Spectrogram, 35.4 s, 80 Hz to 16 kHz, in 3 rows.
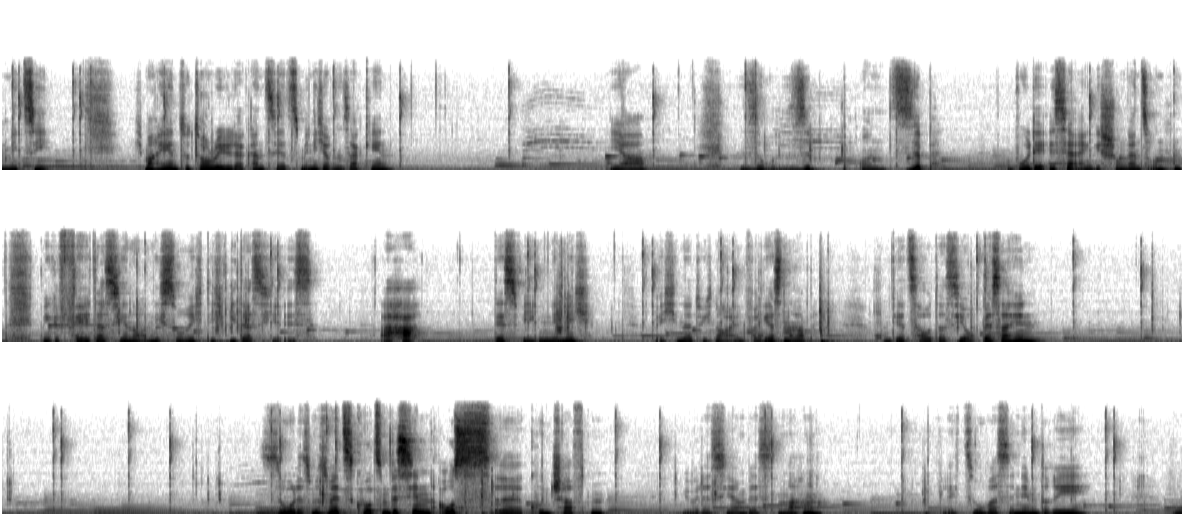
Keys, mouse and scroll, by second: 1.6 r, 2.3-6.4 drag, 7.2-8.8 right drag, 8.5-10.3 drag, 11.5 middle click, 12.1-13.6 right drag, 12.7 Tab, 13.7 ctrl+r, 16.9 click, 17.1 ctrl+r, 19.6 KP_3, 21.0 Tab, 21.3 right click, 23.2 r, 25.3 r, 25.3-28.3 drag, 26.6-28.3 right drag, 28.0 z, 28.3 middle click, 29.3-33.9 drag, 30.2 r, 33.9 r, 34.4-35.4 drag.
